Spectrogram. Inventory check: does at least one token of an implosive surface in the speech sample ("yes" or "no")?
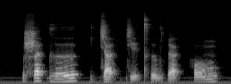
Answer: yes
